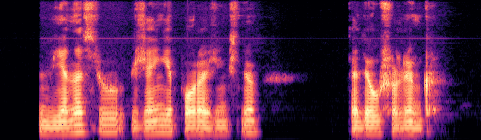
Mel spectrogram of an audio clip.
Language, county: Lithuanian, Kaunas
